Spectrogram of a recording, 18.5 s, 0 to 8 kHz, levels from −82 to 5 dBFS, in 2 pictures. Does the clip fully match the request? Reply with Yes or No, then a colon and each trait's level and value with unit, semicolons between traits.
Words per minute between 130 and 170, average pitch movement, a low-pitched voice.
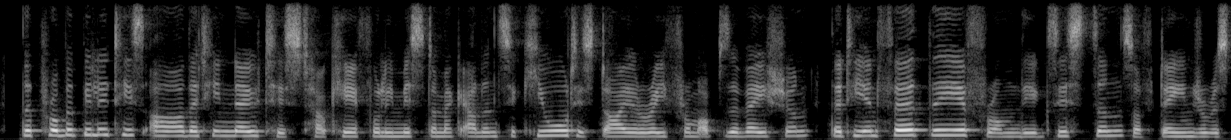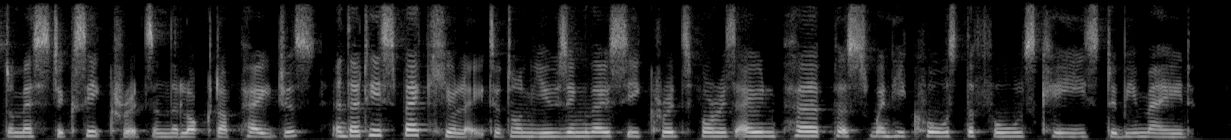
No: average, 165 wpm; average, 3.2 semitones; high, 235 Hz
